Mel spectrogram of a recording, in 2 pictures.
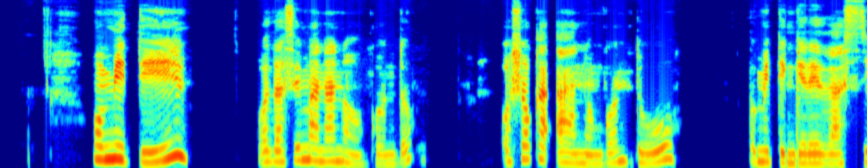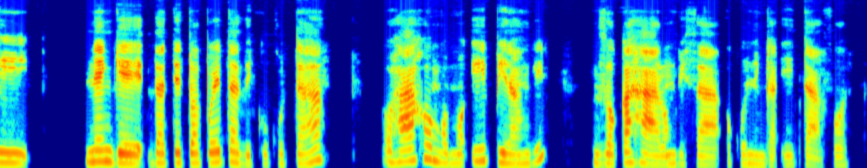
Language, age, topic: Oshiwambo, 25-35, finance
